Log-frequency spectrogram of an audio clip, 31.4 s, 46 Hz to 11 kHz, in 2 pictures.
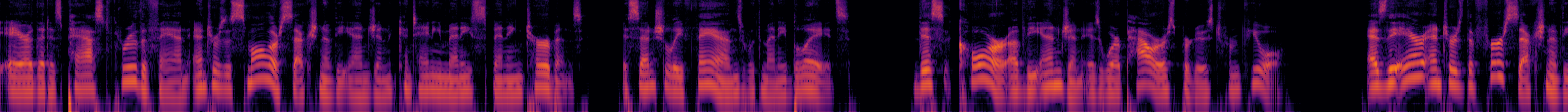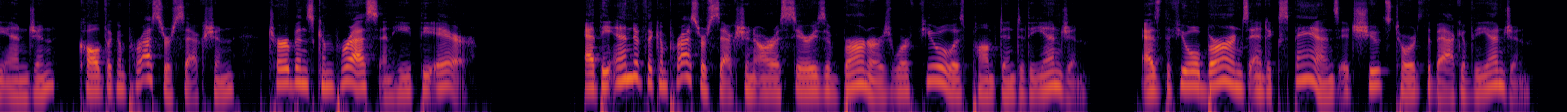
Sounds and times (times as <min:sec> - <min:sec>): Narration, monologue: 0:00.0 - 0:31.1.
